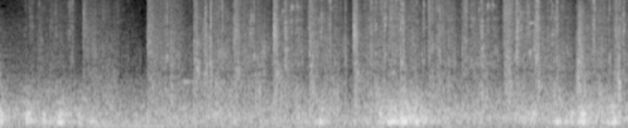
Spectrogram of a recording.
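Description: Footsteps run quickly over rough, gravelly ground.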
